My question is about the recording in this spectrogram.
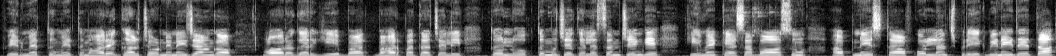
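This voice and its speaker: A woman's voice: high-pitched, steady tone, moderate pace, clean tone, lightly acted. A woman reading a stern young male boss. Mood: scolding.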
